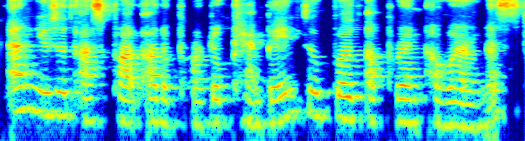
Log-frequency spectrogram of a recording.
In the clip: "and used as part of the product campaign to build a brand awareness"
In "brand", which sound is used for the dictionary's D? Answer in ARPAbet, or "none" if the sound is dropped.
none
